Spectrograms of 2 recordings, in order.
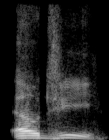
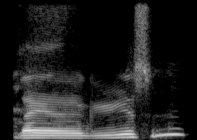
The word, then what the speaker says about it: Langrisser: LG. Yo, you been playing LG? What do you mean? Langrisser? That's not how you say it.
